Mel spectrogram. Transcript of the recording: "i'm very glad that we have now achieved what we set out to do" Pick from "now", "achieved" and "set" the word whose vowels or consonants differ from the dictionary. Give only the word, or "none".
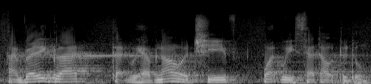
none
